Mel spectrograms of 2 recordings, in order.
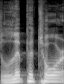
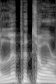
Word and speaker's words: Lipitor: listen, excuse my English being my fifth language, Lipitor. Am I saying it correctly? Yeah, it is. Okay, all right. So Lipitor, Rob, I'm going to send this to your MacBook.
